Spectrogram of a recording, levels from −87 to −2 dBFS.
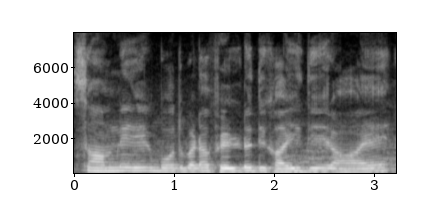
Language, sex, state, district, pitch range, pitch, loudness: Hindi, male, Uttar Pradesh, Shamli, 160-175 Hz, 165 Hz, -14 LUFS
